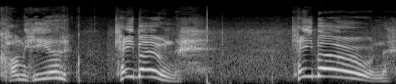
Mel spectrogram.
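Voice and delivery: calling out. Real, not acted. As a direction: shout for him to come. Calling friend across forest.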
